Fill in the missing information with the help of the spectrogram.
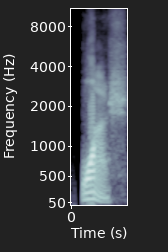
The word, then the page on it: wash: American English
